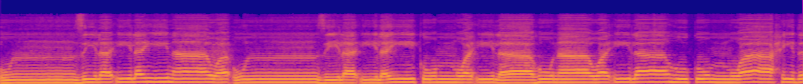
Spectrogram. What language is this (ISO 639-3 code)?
ara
